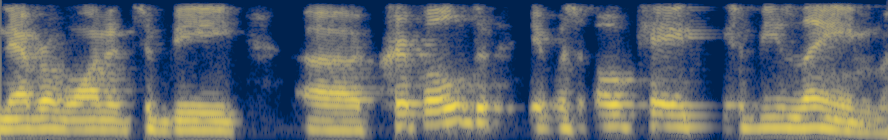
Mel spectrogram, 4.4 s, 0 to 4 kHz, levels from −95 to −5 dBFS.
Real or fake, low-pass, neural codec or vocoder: real; 3.6 kHz; none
